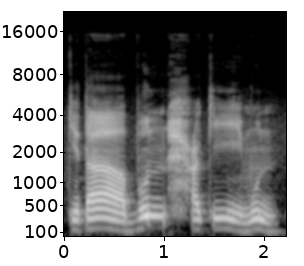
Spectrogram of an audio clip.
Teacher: ہا حرف حلقی ہے اس لیے نون کو ظاہر کر کے پڑھنا ہے، نون کی آواز کو ظاہر کر کے پڑھنا ہے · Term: اظہار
